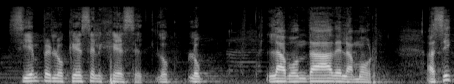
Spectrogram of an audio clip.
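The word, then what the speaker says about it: Jésed: Bueno, lo que miras ahí, que es la esfera de GESET, lo pongo aquí para los que todavía no no saben cómo se pronuncia se llama Geset.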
